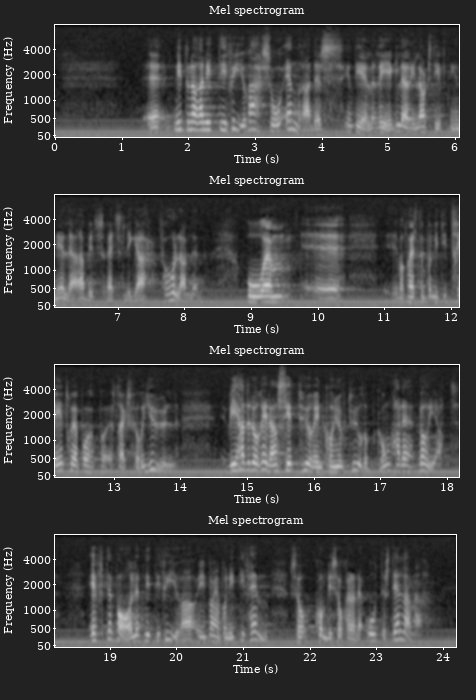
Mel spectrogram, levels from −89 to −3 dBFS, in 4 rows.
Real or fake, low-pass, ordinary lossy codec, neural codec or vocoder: real; none; none; none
